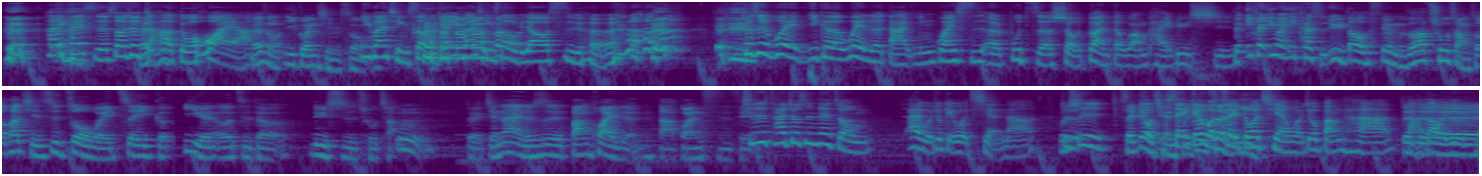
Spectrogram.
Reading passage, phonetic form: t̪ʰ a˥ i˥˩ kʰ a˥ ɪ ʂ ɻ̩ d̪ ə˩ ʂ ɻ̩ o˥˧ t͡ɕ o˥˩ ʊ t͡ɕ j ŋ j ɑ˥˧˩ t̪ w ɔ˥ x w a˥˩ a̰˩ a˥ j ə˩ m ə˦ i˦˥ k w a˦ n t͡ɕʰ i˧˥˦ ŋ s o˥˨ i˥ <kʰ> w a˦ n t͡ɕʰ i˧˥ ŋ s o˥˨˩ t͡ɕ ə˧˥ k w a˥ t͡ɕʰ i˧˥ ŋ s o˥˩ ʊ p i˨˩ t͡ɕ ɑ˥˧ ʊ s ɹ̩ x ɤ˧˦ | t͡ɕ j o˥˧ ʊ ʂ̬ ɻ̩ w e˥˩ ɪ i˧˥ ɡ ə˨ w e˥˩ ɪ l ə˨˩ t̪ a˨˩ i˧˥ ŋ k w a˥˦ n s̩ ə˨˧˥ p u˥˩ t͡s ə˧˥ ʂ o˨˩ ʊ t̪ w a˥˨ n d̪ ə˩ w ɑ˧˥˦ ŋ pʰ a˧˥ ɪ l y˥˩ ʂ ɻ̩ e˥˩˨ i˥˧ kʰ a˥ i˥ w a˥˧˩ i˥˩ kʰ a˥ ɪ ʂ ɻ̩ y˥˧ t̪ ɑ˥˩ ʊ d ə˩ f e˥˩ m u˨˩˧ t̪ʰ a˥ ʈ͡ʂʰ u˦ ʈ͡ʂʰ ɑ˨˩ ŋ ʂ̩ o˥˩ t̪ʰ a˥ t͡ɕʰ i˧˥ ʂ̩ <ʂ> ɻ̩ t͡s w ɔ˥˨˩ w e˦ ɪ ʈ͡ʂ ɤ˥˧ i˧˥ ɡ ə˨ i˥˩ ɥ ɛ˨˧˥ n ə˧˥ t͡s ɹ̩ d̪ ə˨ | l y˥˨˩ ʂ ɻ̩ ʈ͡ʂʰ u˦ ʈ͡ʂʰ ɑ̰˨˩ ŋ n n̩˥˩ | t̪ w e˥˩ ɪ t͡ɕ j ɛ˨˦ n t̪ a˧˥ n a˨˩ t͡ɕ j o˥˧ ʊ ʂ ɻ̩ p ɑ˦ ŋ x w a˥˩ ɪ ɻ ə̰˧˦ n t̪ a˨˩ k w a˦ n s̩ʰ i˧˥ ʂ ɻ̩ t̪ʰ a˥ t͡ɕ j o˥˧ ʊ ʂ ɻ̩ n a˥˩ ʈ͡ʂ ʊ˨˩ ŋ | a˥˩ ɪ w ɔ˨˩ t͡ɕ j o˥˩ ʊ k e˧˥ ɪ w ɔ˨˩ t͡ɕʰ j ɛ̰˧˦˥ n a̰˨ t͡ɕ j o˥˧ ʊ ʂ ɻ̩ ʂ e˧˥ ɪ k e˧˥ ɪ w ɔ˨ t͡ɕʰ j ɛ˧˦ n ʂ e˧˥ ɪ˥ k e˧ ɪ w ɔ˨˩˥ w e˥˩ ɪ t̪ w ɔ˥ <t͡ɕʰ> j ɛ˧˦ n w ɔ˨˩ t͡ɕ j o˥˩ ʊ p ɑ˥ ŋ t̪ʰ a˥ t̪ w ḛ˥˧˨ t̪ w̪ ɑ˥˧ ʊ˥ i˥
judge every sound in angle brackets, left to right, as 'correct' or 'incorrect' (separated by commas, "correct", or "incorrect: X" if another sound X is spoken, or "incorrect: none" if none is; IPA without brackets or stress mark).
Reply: incorrect: k, correct, correct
